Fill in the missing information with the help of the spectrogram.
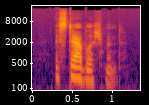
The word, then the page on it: establishment: American English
